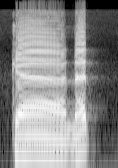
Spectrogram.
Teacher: Yang pertama syiddahnya dulu baru hames. Syiddah itu tertahannya suara.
